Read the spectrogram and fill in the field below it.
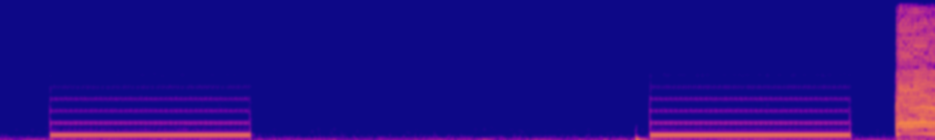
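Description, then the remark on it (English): A telephone line tone sounds twice, each a steady two-second buzz, separated by a quiet pause and a sharp click, ending with a brief burst of noise as the call connects. “Let's see here if we can get our insider on the line here and see what's going on.”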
